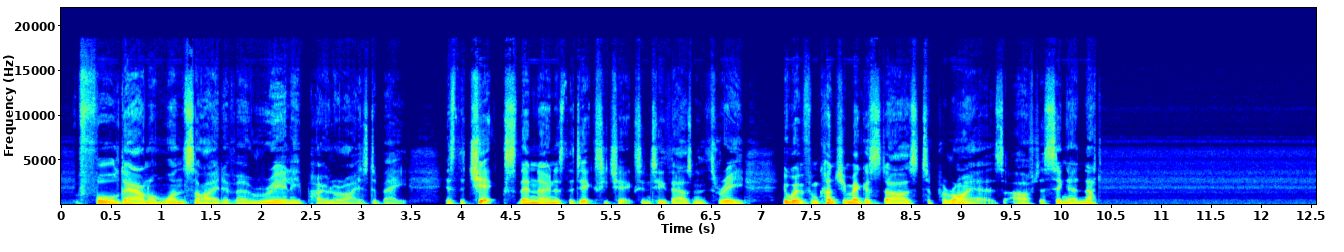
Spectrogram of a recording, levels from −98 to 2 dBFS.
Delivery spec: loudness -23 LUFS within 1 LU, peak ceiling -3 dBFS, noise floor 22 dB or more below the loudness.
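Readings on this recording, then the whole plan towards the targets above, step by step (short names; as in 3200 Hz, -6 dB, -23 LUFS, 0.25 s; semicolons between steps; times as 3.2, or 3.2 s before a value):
loudness -32.5 LUFS; peak -10.0 dBFS; loudness target -23.0 LUFS
-> gain +9.5 dB; limiter -3 dBFS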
